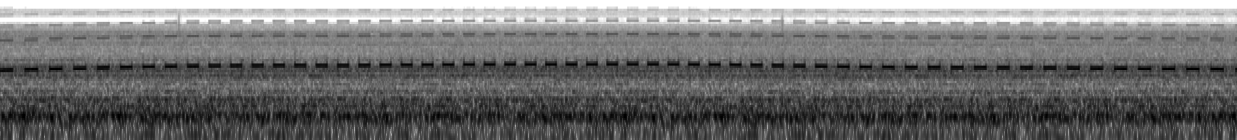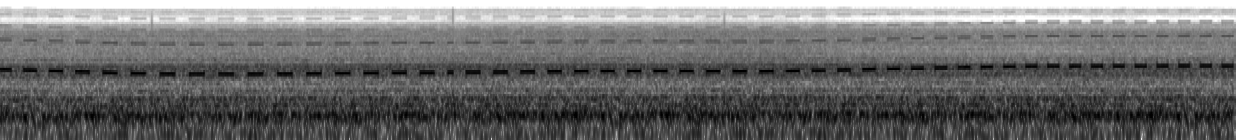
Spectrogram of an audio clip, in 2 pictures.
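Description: A variometer tone hums steadily, slowly rising and falling in pitch.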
